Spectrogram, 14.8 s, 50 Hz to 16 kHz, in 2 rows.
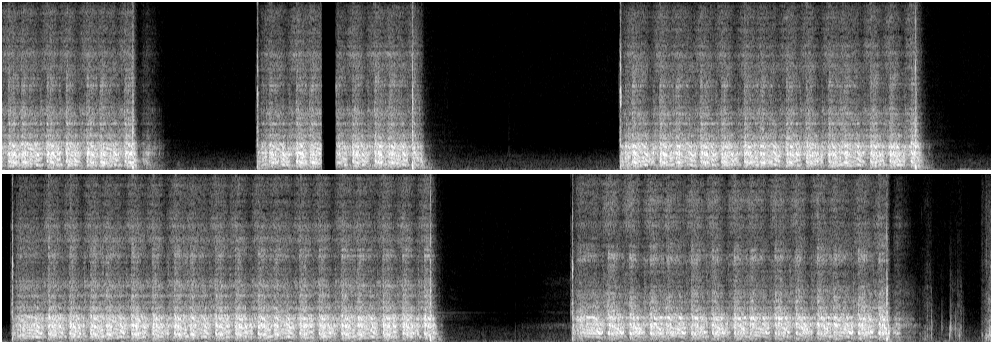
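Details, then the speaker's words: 1999 Kawasaki ZX6R with a bit of choke: repeated bursts of steady fast cranking, a few seconds each with silent gaps, turns over but never fires. The owner did not hear the fuel pump prime and suspects it; spark is not checked, plugs under the airbox. "Well, we have a turnover. Now my concern is that I didn't hear that fuel pump start at all."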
